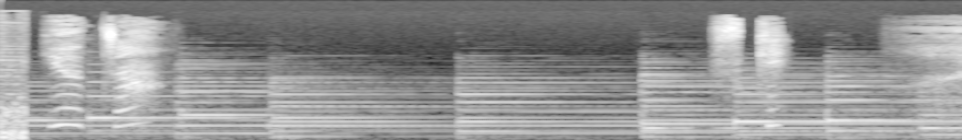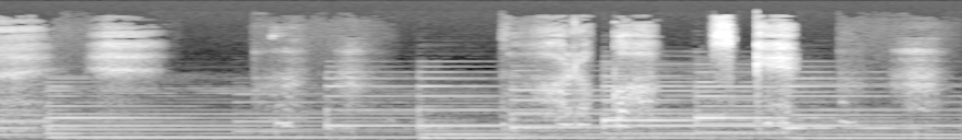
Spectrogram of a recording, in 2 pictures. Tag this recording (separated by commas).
Speech, Music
